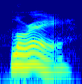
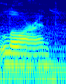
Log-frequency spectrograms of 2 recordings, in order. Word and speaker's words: Laurin: It's in one of those Montana towns where the pronunciation doesn't match the spelling. Luray.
